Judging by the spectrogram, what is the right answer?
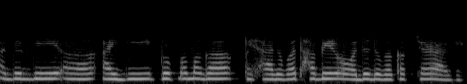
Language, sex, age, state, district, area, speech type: Manipuri, female, 30-45, Manipur, Tengnoupal, rural, conversation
